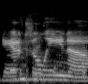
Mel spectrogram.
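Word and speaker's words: Angeleno: right person how do you say that philosophy angelino i'm an angel you know that's amazing awesome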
